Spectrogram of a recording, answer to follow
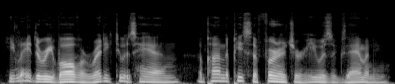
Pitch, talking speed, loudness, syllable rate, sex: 115 Hz, 240 wpm, -18 LUFS, 7.3 syllables/s, male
